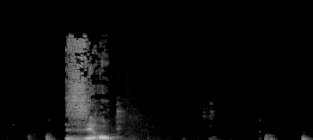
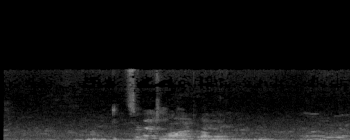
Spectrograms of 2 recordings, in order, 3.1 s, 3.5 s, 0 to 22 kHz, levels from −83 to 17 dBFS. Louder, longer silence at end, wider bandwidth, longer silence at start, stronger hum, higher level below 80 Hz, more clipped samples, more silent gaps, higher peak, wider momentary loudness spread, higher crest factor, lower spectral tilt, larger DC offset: first, -17 LUFS vs -29 LUFS; about the same, 0.05 s vs 0 s; first, 16.5 kHz vs 11.5 kHz; first, 0.65 s vs 0.05 s; neither; second, -64 dBFS vs -40 dBFS; neither; neither; first, -2 dBFS vs -10 dBFS; first, 25 LU vs 22 LU; about the same, 22 dB vs 18 dB; second, -3.5 dB/octave vs -6 dB/octave; neither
